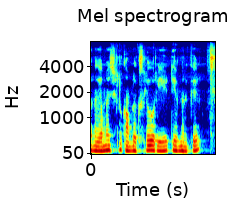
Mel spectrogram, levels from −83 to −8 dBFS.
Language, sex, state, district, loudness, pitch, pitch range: Tamil, male, Tamil Nadu, Nilgiris, -17 LUFS, 125 Hz, 120-130 Hz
